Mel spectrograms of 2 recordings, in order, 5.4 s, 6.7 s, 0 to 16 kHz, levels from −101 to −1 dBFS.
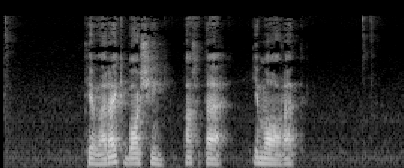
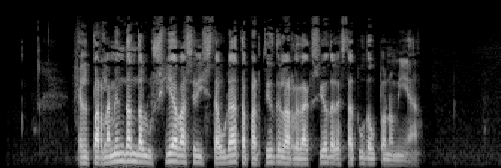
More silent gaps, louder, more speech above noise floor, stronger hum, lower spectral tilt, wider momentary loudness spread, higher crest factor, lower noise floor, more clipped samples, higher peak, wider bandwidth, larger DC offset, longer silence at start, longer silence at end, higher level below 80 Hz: neither; about the same, -23 LUFS vs -23 LUFS; second, 44 dB vs 53 dB; neither; about the same, -5 dB/octave vs -5 dB/octave; about the same, 14 LU vs 12 LU; about the same, 22 dB vs 22 dB; second, -66 dBFS vs -76 dBFS; neither; about the same, -4 dBFS vs -2 dBFS; about the same, 11.5 kHz vs 11 kHz; neither; about the same, 1.15 s vs 1.05 s; first, 1.45 s vs 1.15 s; first, -56 dBFS vs -74 dBFS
